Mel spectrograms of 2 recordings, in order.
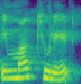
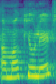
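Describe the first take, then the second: First: The word begins with an 'i' vowel sound. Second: The word begins with an 'a' vowel sound. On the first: This follows the spelling to help memory. "मैंने याद ऐसे किया है इम्माक्यूलेट" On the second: This is the actual pronunciation. "Pronunciation होता है अमाक्यूलेट"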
